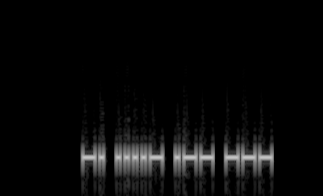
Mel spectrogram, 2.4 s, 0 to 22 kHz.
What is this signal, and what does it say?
Morse code, heard as a keyed tone, about 38 wpm, 700 Hz. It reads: N4WO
